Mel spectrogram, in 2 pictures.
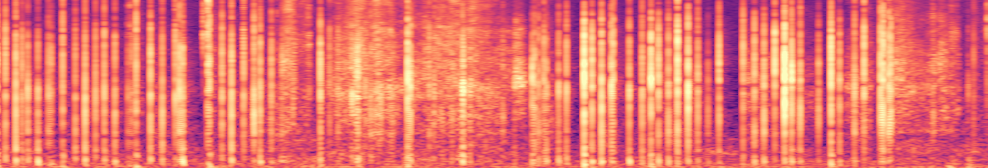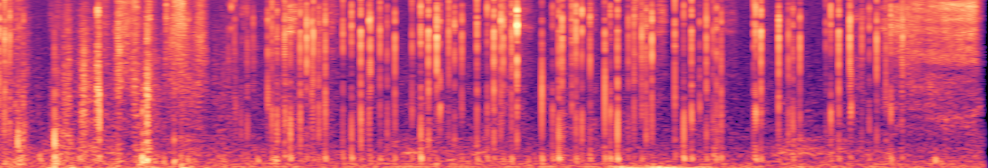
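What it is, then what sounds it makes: Paperback book. Long acrylic nails tap rapidly over the cover and spine of the same thick paperback novel. The result is a dense run of dry, bright clicks that crackle with no ring, busiest in the first seven seconds and a little softer afterward.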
